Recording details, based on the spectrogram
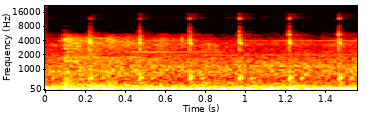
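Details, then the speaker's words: Citroën Jumper 2.0 diesel (AdBlue, clogged DPF), after codes are cleared and additive priming is commanded: light, crisp ticks about four per second from the EOLYS additive tank pump, the normal priming sound. "hope you can hear that on camera, but you get a ticking noise there coming from the EOLYS tank."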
